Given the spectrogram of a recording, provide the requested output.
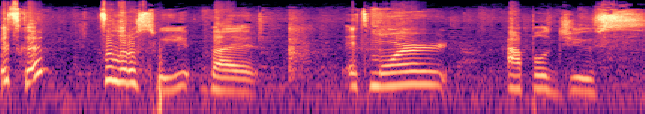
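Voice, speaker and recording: With music in the background, a woman in a New York accent speaks at a medium pitch with lively intonation. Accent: New York American. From US, New York City. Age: 20s. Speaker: traveler and former corporate consultant. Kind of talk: casual chat. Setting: convenience store.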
